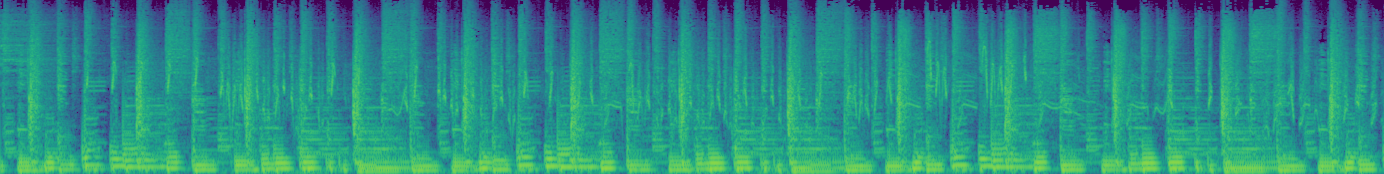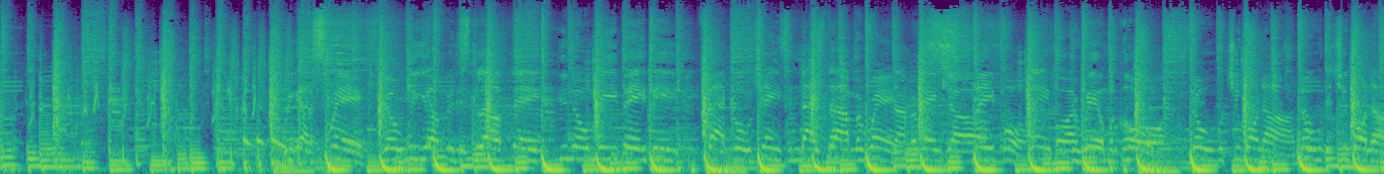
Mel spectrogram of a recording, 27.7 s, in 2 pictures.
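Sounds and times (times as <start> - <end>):
funk music: 0.0 - 27.6.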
